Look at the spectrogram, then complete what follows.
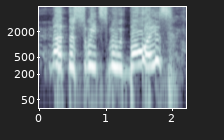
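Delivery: put-on tearful wail. Retelling a priest crying outside the burning cathedral: imitating priests crying. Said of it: "actual group of priests crying".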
